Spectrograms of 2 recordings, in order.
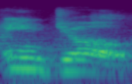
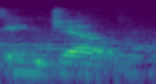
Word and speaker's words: Angel: It's not Angel, it's Angel. Angel. Angel. Okay. Everyone says Angel. I do. Okay, I'll correct that. Ange hair gel. Angel. No, I'm just kidding. I don't know how you're supposed to say it, but it's spelled Angel.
